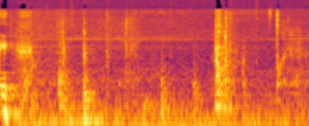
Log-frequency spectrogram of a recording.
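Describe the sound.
A door rattles and clunks a few times as someone stuck outside, unable to get in, tries the handle, then a heavier thud as it comes open, with faint voices murmuring in the background.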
